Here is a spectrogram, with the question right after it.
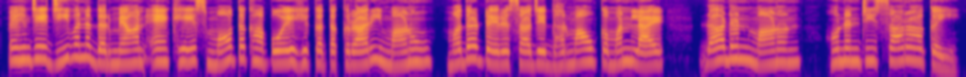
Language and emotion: Sindhi, neutral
